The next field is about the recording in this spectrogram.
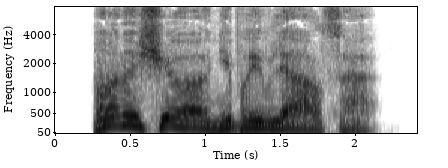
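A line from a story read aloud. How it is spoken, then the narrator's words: Hoarse. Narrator (Russian): хрипло сообщил Безухий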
